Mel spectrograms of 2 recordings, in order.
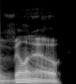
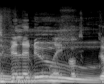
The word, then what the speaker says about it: Villeneuve: Dennis uh, Villeneuve, however you say his stupid name. – Denis Villeneuve. Villeneuve. – I think it's Villeneuve.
